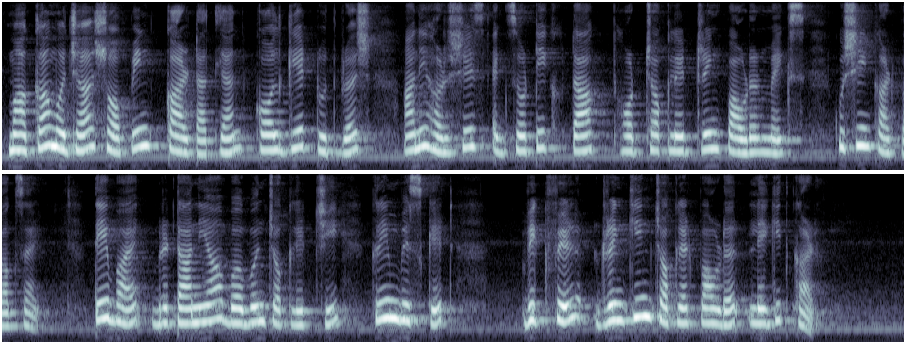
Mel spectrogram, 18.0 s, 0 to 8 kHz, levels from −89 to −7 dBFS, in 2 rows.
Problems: background sounds at intervals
